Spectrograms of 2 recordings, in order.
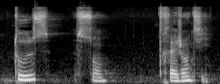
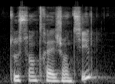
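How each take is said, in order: First: It is said slowly. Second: It is said fast.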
